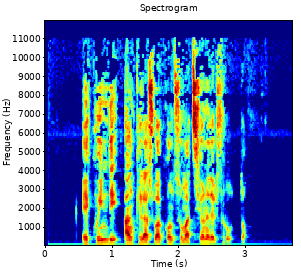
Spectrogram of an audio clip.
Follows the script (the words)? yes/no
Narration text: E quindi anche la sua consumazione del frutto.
yes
